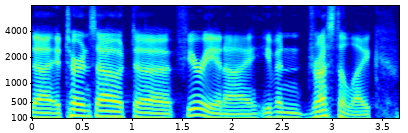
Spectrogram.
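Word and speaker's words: Furie: It is Fury. Yeah, Matt Fury. It's not furry.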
